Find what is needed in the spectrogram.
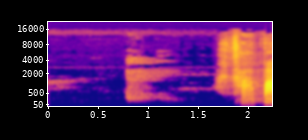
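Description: A single short cough about a second into a pause in speech.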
